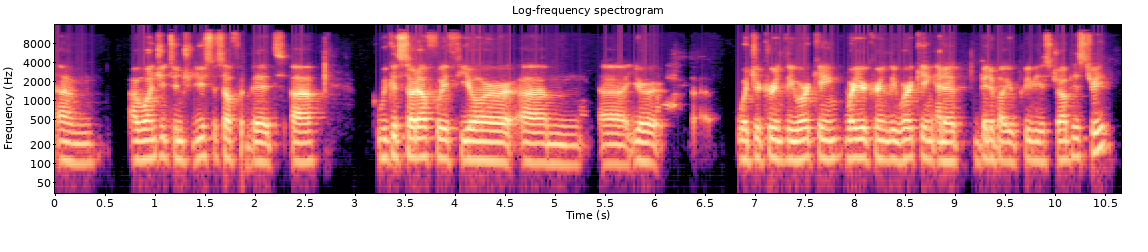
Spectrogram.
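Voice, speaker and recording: A man's voice: mid-range voice, level tone, moderate pace, fairly bright tone. A young man hosting a university online event and interviewing a guest, speaking hesitantly with many fillers. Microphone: video call.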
